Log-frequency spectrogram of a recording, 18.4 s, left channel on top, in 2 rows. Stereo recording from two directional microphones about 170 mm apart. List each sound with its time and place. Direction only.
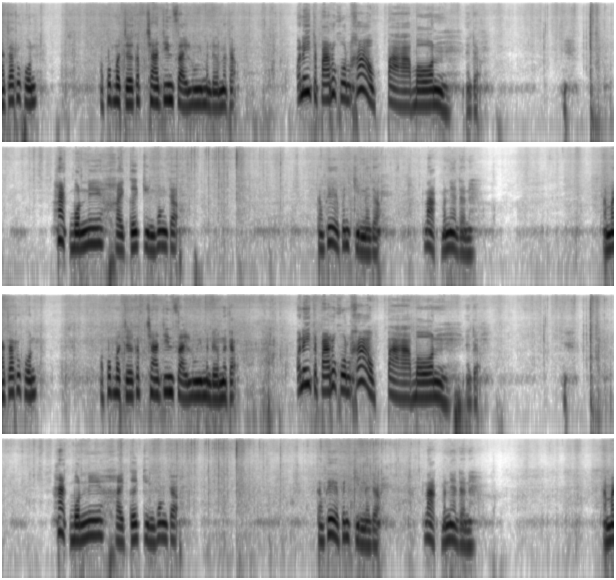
0.0 s speech: 20° left (ahead or behind)
1.7 s speech: 35° left (ahead or behind)
3.1 s speech: centre (ahead or behind)
4.4 s speech: 15° left (ahead or behind)
9.9 s a sound: 20° left (ahead or behind)
10.2 s speech: 25° left (ahead or behind)
13.9 s speech: 15° left (ahead or behind)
